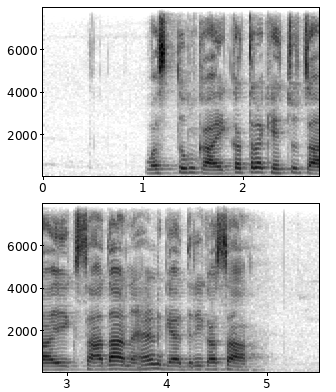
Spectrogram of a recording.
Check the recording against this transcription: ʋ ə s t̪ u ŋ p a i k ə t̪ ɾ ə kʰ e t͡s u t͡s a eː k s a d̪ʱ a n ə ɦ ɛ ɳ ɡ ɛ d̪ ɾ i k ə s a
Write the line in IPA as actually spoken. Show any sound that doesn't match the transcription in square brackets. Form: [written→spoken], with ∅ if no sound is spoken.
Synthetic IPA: ʋ ə s t̪ u ŋ [p→k] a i k ə t̪ ɾ ə kʰ e t͡s u t͡s a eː k s a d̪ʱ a n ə ɦ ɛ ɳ ɡ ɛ d̪ ɾ i k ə s a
